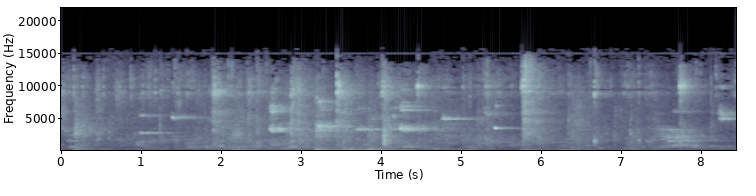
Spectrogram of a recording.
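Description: Busy table tennis hall: ping-pong balls clicking on tables and bats from the surrounding matches, scattered brief high squeaks, and a murmur of voices echoing in the large gym.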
